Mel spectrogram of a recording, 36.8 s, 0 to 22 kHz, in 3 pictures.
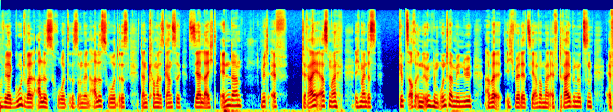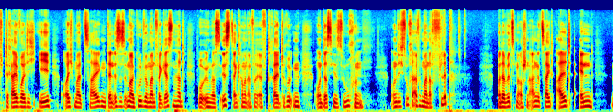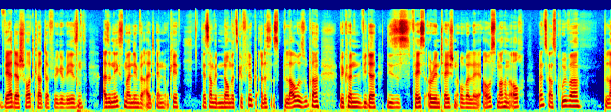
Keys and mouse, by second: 1.0 middle click, 6.1 F3, 27.6 middle click, 31.5-33.3 drag, 35.4-36.7 drag.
